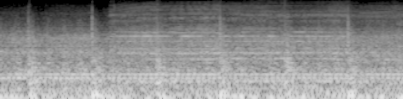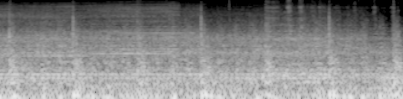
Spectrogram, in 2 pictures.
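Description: Steady rumble of a moving car, engine and road noise, with faint sustained tones above it.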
